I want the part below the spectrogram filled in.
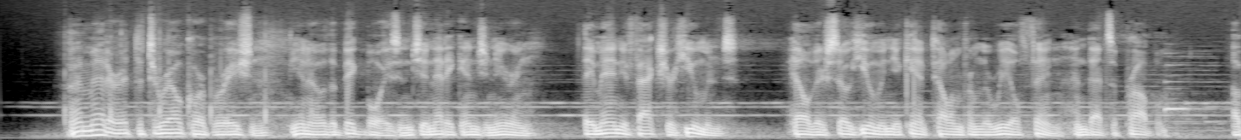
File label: Test voice-over; Blade Runner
